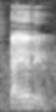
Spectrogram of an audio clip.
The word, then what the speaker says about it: ptyalin: It is also called as ptyalin. Here letter P is silent word, so we will call it as ptyalin.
